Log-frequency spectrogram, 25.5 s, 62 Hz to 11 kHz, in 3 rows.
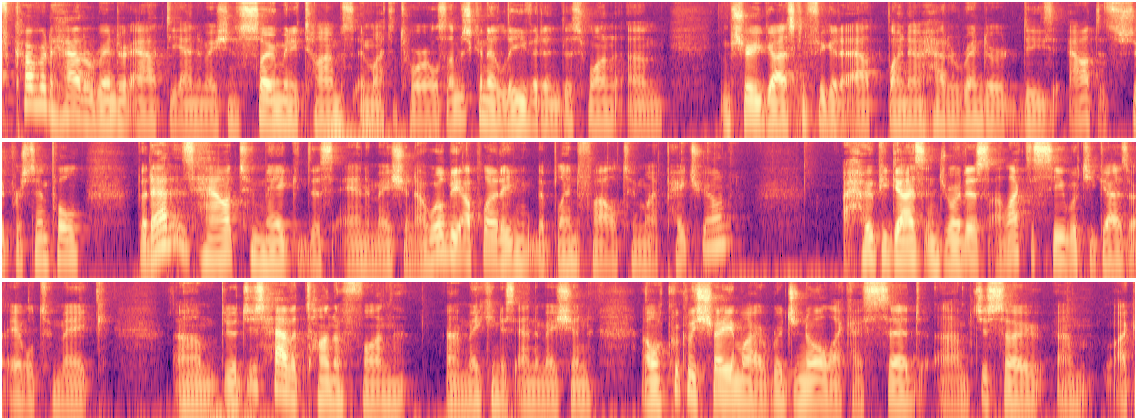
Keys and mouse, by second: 0.3-1.0 middle drag, 1.0 click, 1.1-11.3 middle drag, 11.3-13.2 drag, 13.4 ctrl+s, 13.7 ctrl+s, 13.8 ctrl+s, 16.2 z, 16.9-18.3 drag, 16.9-18.3 right drag, 17.5 space, 22.0 space.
